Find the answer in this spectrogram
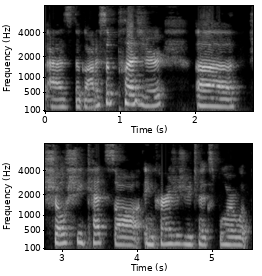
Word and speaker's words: Xochitl: Yeah, and how you pronounce the number 12 goddess is Xochitl. Xochitl, okay?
